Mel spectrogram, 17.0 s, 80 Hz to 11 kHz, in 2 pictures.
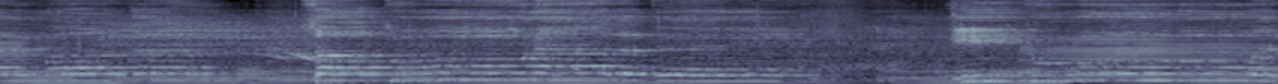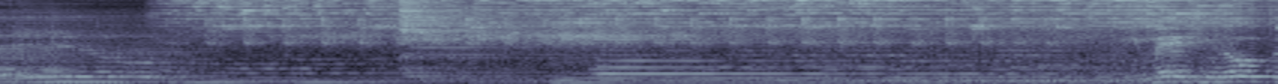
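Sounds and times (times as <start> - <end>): bright jingling shimmer: 9.5 - 17.0.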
